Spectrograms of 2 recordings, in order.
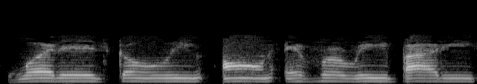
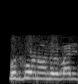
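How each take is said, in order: First: It is said slowly. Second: It is said fast.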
